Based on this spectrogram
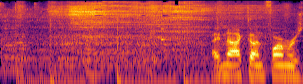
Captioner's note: saw whirring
